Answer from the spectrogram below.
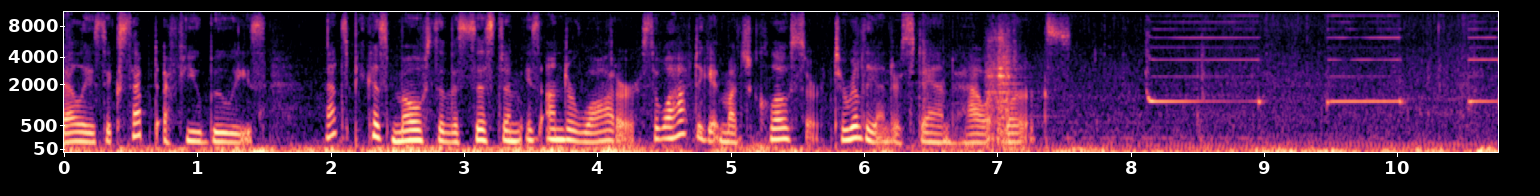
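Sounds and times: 
speech: 0:00.0 - 0:07.6
vehicle engine rumble: 0:02.1 - 0:10.7
vehicle reversing alarm beeps: 0:08.1 - 0:10.7.

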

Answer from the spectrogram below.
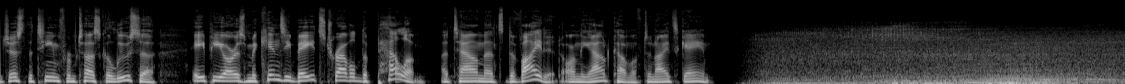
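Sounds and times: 
speech: 0:00.0 - 0:07.2
busy road traffic passing: 0:07.4 - 0:11.2.

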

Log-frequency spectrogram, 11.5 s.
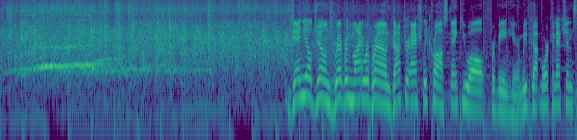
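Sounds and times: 
live audience clapping at the RMAPI Summit at MCC in Rochester: 0:00.0 - 0:08.8
speech: 0:05.8 - 0:11.5.

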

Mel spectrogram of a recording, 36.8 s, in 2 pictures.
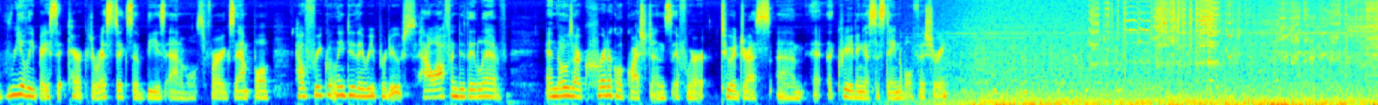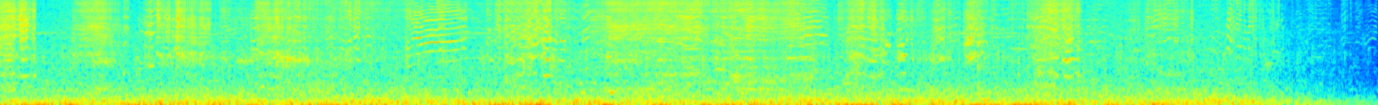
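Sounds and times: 
speech: 0:00.0 - 0:13.0
white-sided dolphins clicking and buzzing underwater: 0:11.8 - 0:36.7.

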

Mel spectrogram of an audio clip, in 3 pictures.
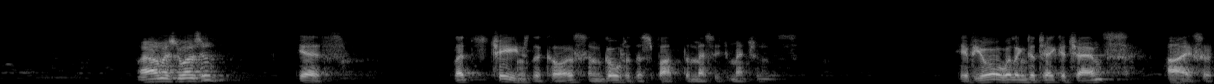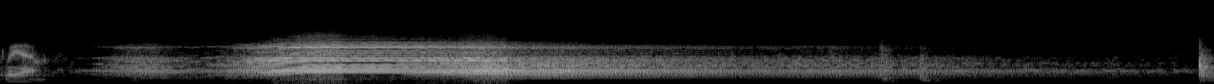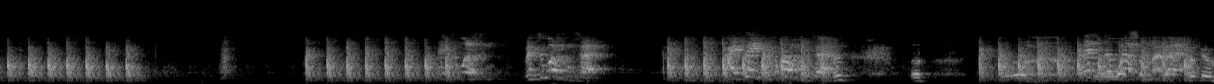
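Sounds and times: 
speech: 0:01.4 - 0:02.3, 0:03.0 - 0:03.5, 0:04.5 - 0:08.0, 0:09.6 - 0:12.7
sustained musical tone: 0:12.8 - 0:24.2
knocking on a door: 0:24.1 - 0:25.8, 0:27.3 - 0:28.9, 0:30.9 - 0:32.7, 0:34.0 - 0:36.3.

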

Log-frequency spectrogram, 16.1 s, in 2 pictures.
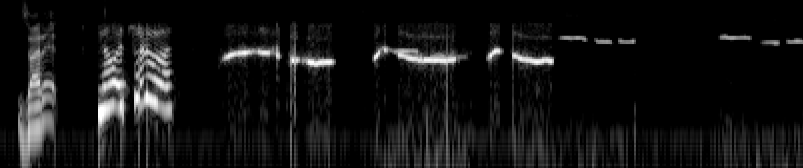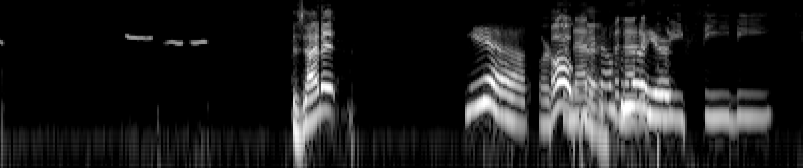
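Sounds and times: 
speech: 0:00.2 - 0:01.8, 0:11.0 - 0:11.6, 0:12.7 - 0:16.0
person whistling an imitation of a black-capped chickadee call: 0:02.2 - 0:06.4, 0:07.2 - 0:08.1, 0:09.3 - 0:10.1.

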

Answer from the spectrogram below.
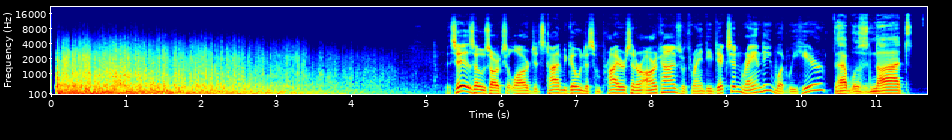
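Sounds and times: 
atomic bomb explosion at Bikini test: 0:00.0 - 0:05.1
speech: 0:05.3 - 0:11.6.

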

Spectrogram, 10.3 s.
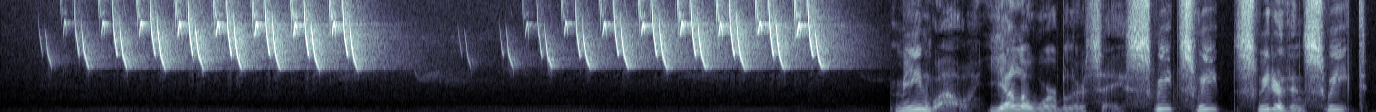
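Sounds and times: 
ovenbird song: 0:00.0 - 0:06.7
speech: 0:06.7 - 0:10.2.

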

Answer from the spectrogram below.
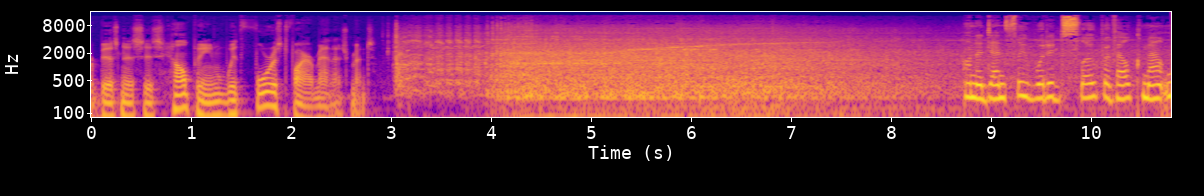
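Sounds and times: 
speech: 0:00.0 - 0:03.6, 0:08.7 - 0:10.8
heavy logging machine clear-cutting trees: 0:03.0 - 0:10.8
thin mechanical whine: 0:04.8 - 0:10.8.

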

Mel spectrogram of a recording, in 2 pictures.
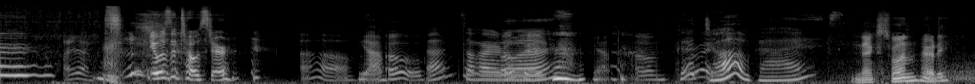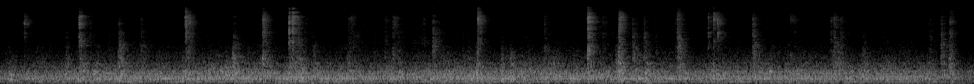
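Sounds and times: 
speech: 0:01.1 - 0:10.6
clothes dryer: 0:04.8 - 0:19.4.

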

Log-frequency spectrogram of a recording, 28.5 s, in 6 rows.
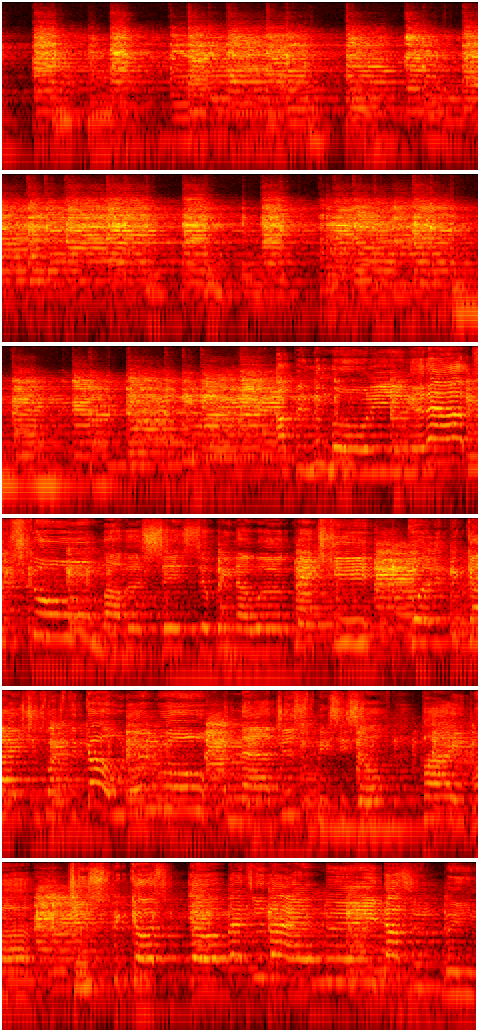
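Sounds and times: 
distorted electric guitar strumming: 0:00.0 - 0:28.5
political post-punk song recording: 0:00.0 - 0:28.5.

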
